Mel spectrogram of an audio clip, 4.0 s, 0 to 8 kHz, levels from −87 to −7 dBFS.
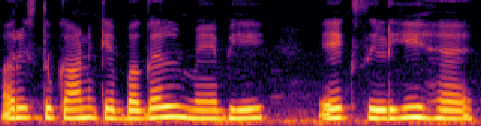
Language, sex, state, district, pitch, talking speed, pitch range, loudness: Hindi, female, Jharkhand, Garhwa, 205 Hz, 150 wpm, 200-220 Hz, -14 LUFS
